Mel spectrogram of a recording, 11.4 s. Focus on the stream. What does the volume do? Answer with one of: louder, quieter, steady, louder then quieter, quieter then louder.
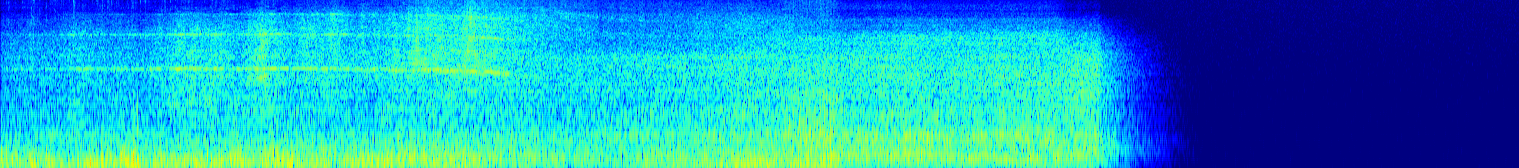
louder.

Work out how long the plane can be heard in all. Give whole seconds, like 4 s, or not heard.
6 s.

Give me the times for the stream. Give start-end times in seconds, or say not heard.
0.0-8.3.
